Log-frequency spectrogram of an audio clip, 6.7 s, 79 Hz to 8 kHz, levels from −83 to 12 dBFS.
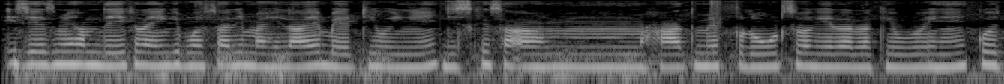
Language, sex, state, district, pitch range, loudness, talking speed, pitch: Hindi, female, Jharkhand, Jamtara, 205-225 Hz, -25 LUFS, 190 wpm, 210 Hz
